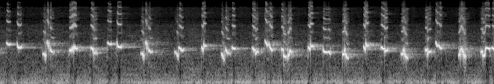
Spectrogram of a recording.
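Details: Sooty-headed bulbul song used as a lure to attract bulbuls, with dense chattering phrases of clear, slurred chirps repeated rapidly, almost two per second, loud and steady throughout.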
